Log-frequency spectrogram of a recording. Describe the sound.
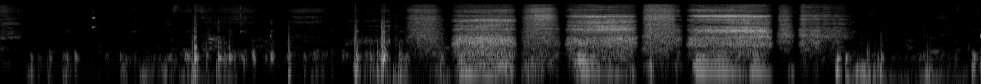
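Heavy, exaggerated breathing: a few long, loud, breathy exhalations follow scattered snorts and mouth clicks, with a quieter stretch of small noises at the end.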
